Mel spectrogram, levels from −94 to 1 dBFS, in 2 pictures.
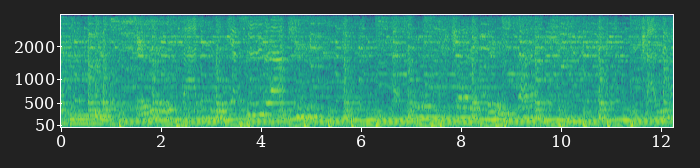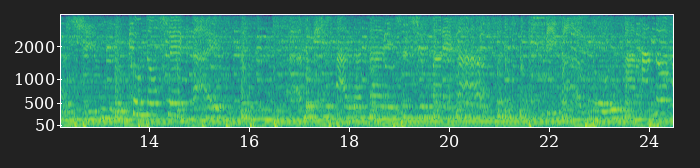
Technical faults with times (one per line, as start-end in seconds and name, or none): none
